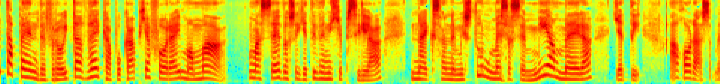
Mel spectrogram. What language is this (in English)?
Greek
